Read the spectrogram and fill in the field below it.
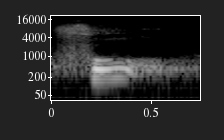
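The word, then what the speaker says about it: fool (فول): It's this brown bean in a soupy kind of stuff, and it's called, there's two syllables. Listen carefully. It's called fool.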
